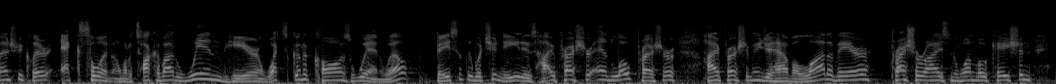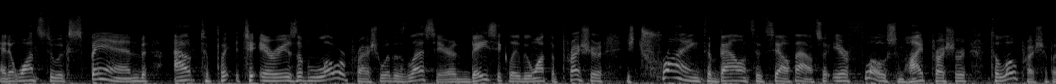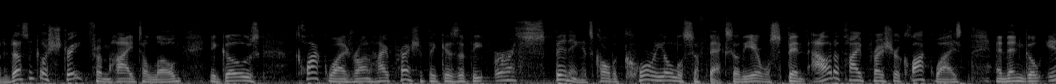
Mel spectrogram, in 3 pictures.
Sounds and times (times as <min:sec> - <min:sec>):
Speech: 0:00.0 - 0:31.6.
